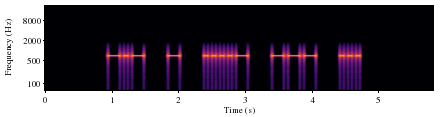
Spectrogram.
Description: Morse code, heard as a keyed tone, about 20 wpm, spaced as for 14 wpm, 700 Hz. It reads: KT4OS
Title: 231 Lesson 37g - Letter x - Call Signs 20wpm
